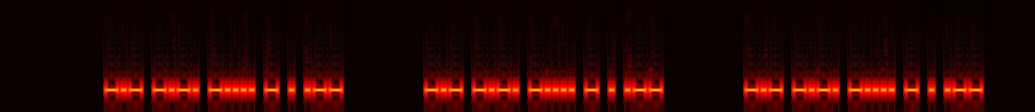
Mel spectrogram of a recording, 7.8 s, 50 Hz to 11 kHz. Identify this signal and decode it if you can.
Morse code, heard as a keyed tone, about 40 wpm, 700 Hz. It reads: KC6TEW KC6TEW KC6TEW
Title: USA Call Signs - 6 Characters - Repeated 3x - 40wpm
